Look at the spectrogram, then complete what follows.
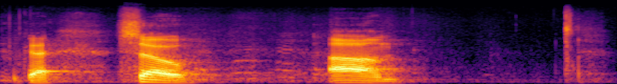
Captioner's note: laughter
